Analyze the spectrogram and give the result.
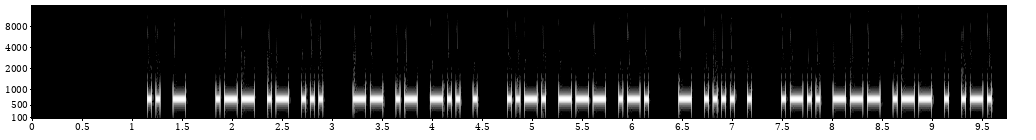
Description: Morse code, heard as a keyed tone, about 28 wpm, 700 Hz. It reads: IT WAS MADE FOR THE LOWER
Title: Sentences from Top 1000 Words - Review Part 4 - 28wpm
